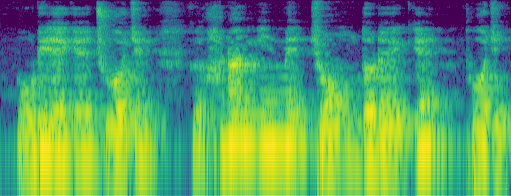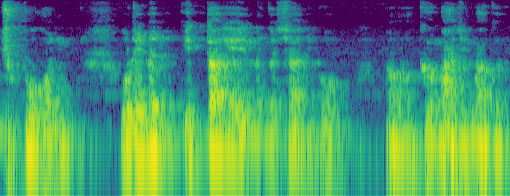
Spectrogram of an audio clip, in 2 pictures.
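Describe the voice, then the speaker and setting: Speaking at a very slow pace, a man at medium pitch makes very wide pitch swings amid audible room echo. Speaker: pastor. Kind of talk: sermon.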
